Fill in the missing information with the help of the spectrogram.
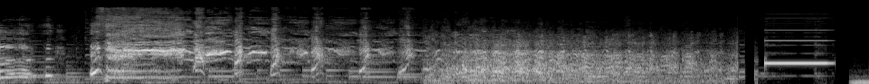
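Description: Edited-in comedy sound effects over music: wobbling, sliding tones, then a laughter track. Near the end comes a steady beep lasting about a second.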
